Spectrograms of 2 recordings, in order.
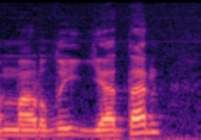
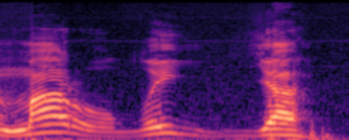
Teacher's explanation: وہ گولتا ہائے ساکنہ سے بدل جاتا ہے یعنی ہا بن جاتا ہے. مرضیہ تھا مرضیتن لیکن بن گیا مرضیہ.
